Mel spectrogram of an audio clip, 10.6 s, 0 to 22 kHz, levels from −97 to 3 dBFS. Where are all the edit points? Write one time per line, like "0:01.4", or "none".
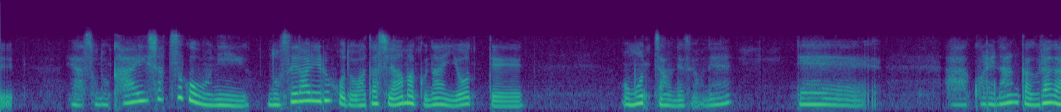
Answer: none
